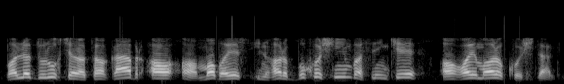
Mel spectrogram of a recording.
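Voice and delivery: loud voice. A narrator's reading. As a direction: declare it loudly to everyone. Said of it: "با صدای بلند گفت".

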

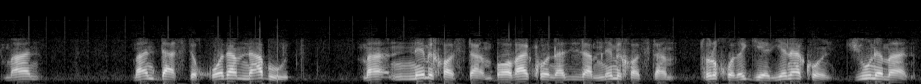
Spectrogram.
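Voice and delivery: ordinary delivery

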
